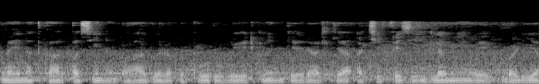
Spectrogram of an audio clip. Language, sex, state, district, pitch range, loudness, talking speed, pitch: Garhwali, male, Uttarakhand, Tehri Garhwal, 95-100 Hz, -18 LUFS, 180 wpm, 95 Hz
